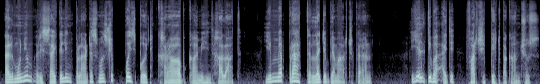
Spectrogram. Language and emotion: Kashmiri, disgusted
